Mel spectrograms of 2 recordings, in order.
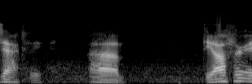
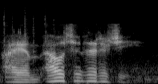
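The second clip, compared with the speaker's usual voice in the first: ordinary talk, nothing marked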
